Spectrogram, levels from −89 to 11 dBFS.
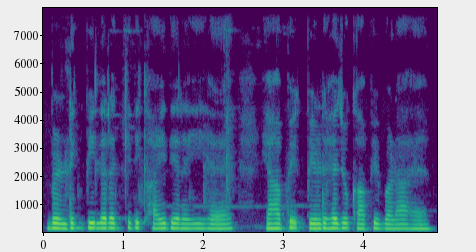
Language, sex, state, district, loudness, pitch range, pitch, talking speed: Hindi, female, Uttar Pradesh, Lalitpur, -16 LUFS, 165-175 Hz, 170 Hz, 205 wpm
